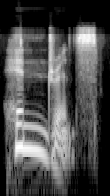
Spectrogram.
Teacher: It looks like drance, but we say drince or drunce because it's not stressed.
